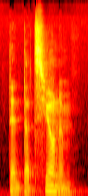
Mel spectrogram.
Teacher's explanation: Con la PH y la TH sus sonidos son F y T respectivamente. Y una letra T seguida por una I más la A, E, O la U tienen un sonido complejo, que es el sonido de una TS.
